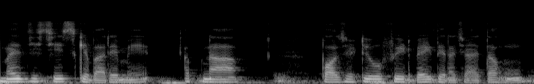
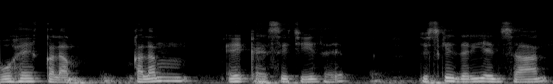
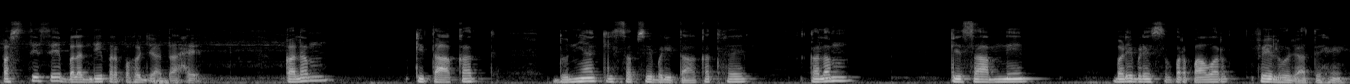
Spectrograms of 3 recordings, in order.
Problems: none marked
